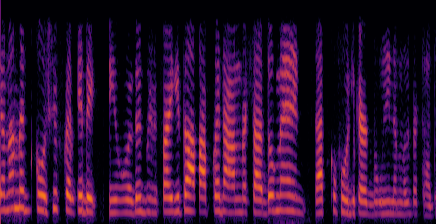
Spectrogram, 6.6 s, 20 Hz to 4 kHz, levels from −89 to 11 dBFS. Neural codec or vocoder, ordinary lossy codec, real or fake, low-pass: codec, 16 kHz, 1 kbps, X-Codec, HuBERT features, trained on balanced general audio; none; fake; 3.6 kHz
